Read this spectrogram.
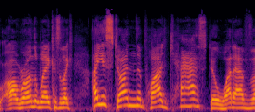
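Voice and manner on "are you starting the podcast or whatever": higher, slow impression of the two friends; lightly put-on voice of friends calling in. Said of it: "that's my best impression I can do of them".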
